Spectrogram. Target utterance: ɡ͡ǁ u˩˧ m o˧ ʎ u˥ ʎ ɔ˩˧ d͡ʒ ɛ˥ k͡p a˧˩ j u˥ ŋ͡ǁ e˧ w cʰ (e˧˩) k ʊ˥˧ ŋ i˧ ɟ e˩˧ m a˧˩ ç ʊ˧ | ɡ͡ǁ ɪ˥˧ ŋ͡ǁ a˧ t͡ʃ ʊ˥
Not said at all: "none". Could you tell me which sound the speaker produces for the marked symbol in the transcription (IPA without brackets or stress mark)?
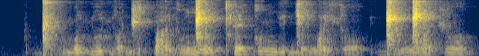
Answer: e˥˧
